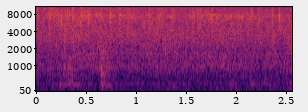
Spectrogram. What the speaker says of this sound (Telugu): ఇలా కలిపి కొంచెం ఎర్రగా అయ్యే వరకు వేయించాలి.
